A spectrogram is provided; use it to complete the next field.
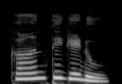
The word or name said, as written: ಗಂಧಕುಟಿ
